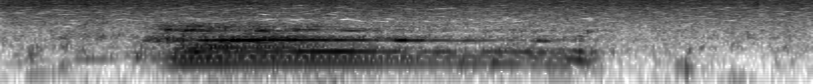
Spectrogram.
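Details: Cattle in a herd crossing a river while being moved to a new grazing spot near an oil palm plantation; one long, steady, harmonic moo lasting about a second and a half, with faint rustling and background noise afterward.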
